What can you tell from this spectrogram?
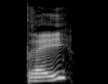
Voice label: "dréi", lexique indispensable haut rhin, Alsace; 3

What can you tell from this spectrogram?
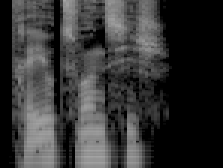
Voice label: "dréi-e-zwànzich", lexique indispensable bas rhin, Alsace; 23

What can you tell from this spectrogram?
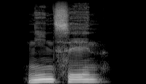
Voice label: "niinzëh", lexique indispensable bas rhin, Alsace; 19

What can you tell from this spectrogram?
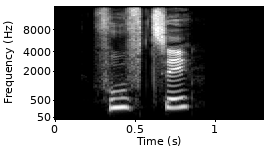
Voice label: "fùfzëh", lexique indispensable haut rhin, Alsace; 15; Les nombres; D'Zàhle

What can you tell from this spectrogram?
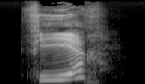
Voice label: "vier", lexique indispensable haut rhin, Alsace; 4

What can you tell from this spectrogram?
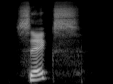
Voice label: "sechs", lexique indispensable haut rhin, Alsace; 6

